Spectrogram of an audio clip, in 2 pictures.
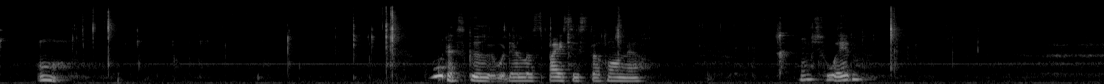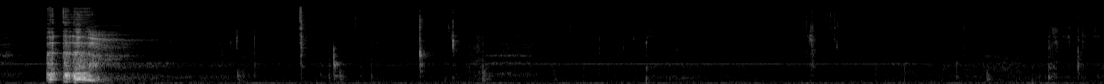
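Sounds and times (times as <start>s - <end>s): soft chewing: 0.0s - 8.0s, 8.7s - 10.1s, 12.7s - 22.0s
lip smacks and mouth clicks: 13.4s - 15.7s.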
